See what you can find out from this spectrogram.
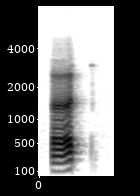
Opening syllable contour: rising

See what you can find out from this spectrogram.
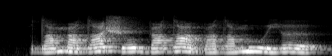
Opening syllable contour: rising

